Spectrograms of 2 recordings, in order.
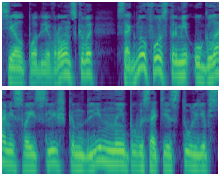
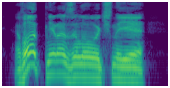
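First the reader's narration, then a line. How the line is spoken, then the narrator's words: Added. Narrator (Russian): прибавил Яшвин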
